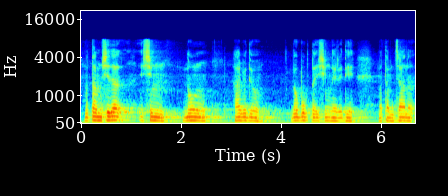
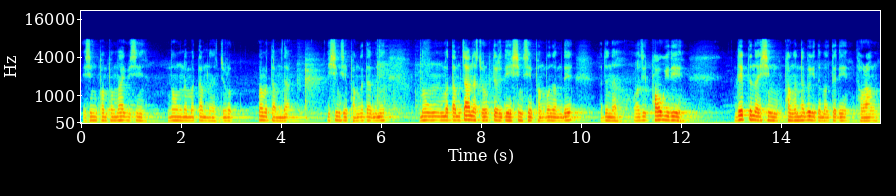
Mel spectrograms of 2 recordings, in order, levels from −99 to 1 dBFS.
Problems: background sounds at intervals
